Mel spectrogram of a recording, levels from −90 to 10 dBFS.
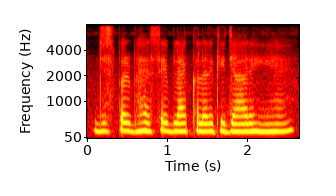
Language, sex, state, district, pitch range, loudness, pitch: Hindi, female, Uttar Pradesh, Lucknow, 205-215 Hz, -14 LUFS, 210 Hz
